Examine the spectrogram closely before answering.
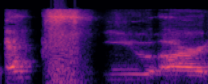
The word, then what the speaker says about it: Axure: So just in case you're not familiar with it or didn't know how to pronounce it, aure like action axure e is a piece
